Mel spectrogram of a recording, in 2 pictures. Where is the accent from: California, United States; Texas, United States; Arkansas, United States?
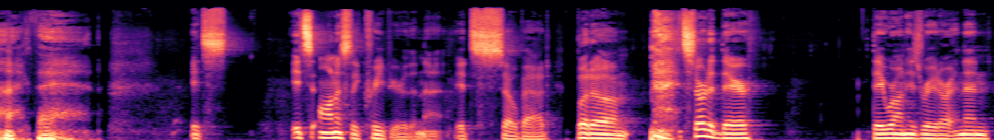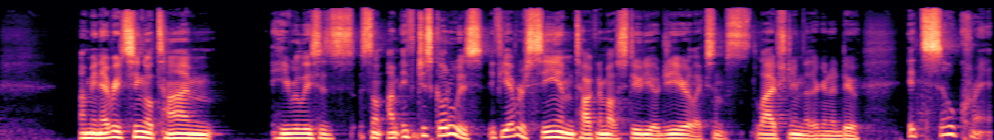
California, United States; a kid that grew up in California, very, I'm a city kid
